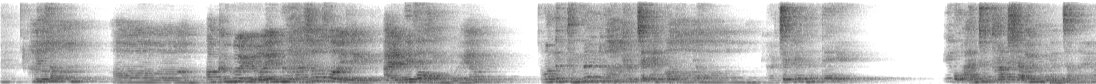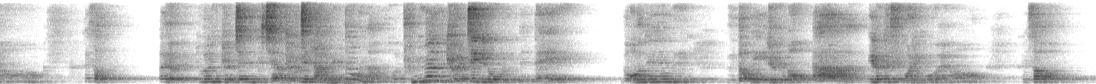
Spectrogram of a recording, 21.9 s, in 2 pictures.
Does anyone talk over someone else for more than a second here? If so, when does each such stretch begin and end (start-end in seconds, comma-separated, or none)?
none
